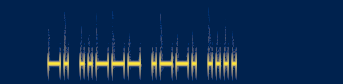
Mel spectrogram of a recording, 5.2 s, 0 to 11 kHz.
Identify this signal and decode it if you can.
Morse code, heard as a keyed tone, about 20 wpm, 700 Hz. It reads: N2PH
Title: Speed Racing - USA 1x2 Call Signs 17wpm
